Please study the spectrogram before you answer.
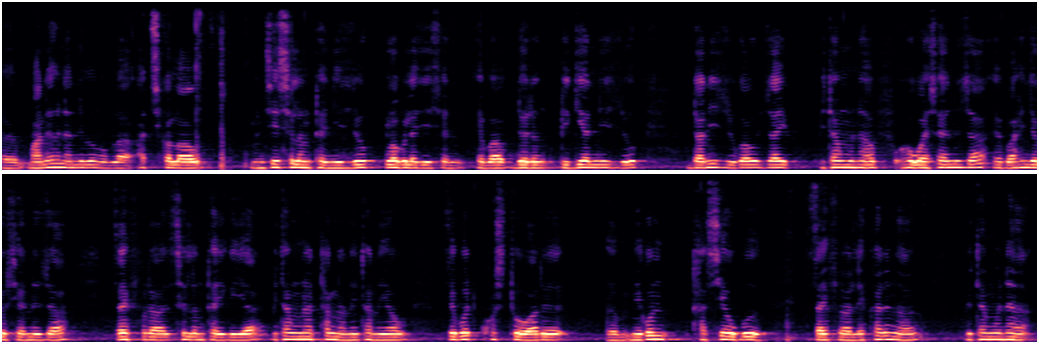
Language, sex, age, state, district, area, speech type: Bodo, male, 18-30, Assam, Kokrajhar, rural, spontaneous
